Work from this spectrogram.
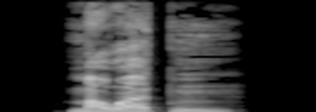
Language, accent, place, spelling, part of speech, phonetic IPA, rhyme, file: German, Germany, Berlin, mauerten, verb, [ˈmaʊ̯ɐtn̩], -aʊ̯ɐtn̩, De-mauerten.ogg
- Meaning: inflection of mauern: 1. first/third-person plural preterite 2. first/third-person plural subjunctive II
